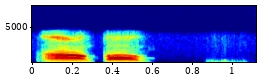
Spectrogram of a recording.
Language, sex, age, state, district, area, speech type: Assamese, male, 18-30, Assam, Majuli, urban, conversation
